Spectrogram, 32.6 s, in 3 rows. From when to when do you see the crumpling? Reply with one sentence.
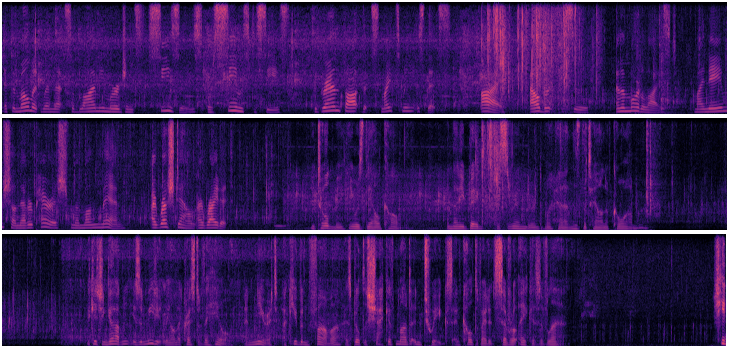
The crumpling can be heard from 7.2 to 9.0 s and from 17.9 to 18.6 s.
